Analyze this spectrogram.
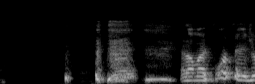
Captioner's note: laughs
